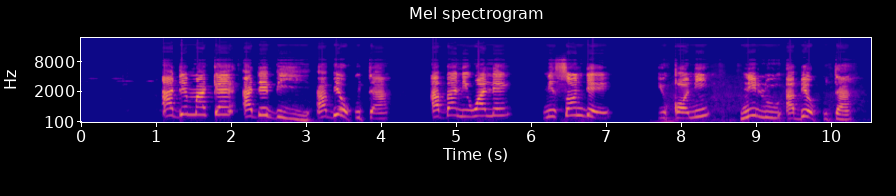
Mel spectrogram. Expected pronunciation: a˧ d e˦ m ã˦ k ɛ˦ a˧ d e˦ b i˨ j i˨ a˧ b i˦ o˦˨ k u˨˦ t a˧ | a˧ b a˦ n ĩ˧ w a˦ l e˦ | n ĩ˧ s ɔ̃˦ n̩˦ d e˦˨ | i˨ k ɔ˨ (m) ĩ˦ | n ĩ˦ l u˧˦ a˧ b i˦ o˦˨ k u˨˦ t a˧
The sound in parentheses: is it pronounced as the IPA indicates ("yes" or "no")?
no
